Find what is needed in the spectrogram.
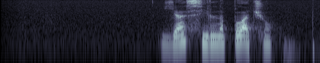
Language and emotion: Russian, angry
